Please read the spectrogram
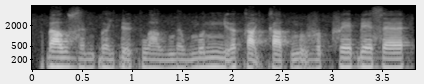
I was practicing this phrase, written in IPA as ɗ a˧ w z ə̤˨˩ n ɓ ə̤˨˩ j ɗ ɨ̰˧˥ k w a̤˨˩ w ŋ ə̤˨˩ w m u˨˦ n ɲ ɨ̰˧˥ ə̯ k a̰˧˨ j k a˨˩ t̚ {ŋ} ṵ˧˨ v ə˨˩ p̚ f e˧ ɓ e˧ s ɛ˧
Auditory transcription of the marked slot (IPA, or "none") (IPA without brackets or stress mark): ŋ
